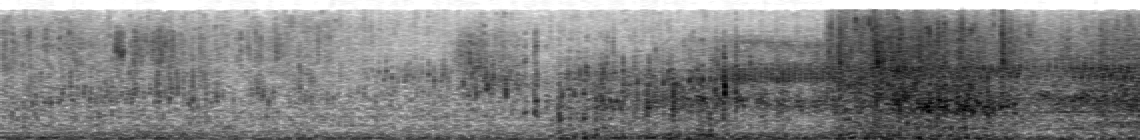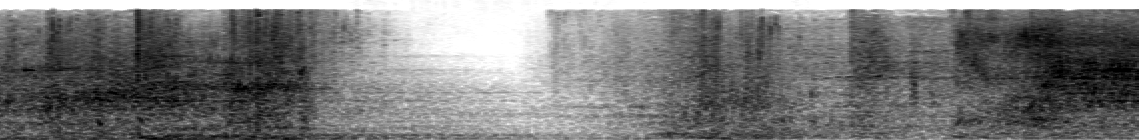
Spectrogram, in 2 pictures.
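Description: A large creature rustles and creaks as it moves.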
